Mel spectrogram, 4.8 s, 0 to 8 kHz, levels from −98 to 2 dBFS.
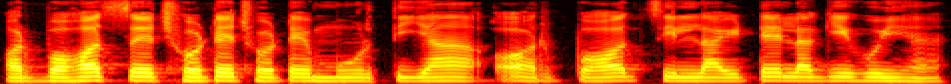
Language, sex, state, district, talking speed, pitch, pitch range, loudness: Hindi, male, Jharkhand, Garhwa, 165 wpm, 130 Hz, 125-135 Hz, -20 LUFS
